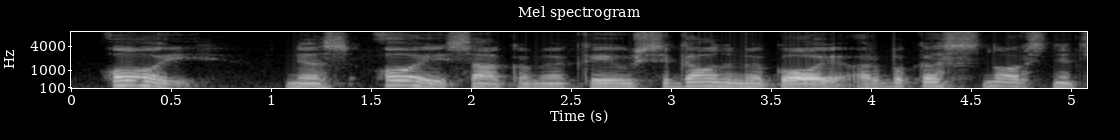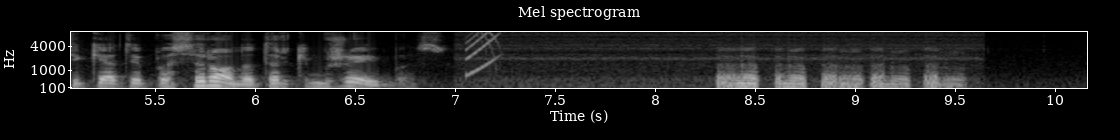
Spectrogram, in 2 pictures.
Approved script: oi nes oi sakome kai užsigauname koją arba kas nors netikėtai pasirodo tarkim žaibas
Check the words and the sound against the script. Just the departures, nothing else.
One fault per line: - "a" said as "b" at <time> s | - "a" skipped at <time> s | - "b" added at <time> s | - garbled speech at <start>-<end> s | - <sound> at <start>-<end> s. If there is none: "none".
- chirp at 7.1-7.2 s
- laugh at 8.3-9.6 s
